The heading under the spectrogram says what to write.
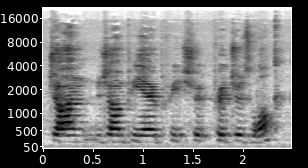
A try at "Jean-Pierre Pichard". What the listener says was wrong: Pichard. No R in it.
